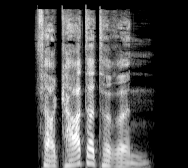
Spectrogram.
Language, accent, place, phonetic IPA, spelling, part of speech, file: German, Germany, Berlin, [fɛɐ̯ˈkaːtɐtəʁən], verkaterteren, adjective, De-verkaterteren.ogg
- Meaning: inflection of verkatert: 1. strong genitive masculine/neuter singular comparative degree 2. weak/mixed genitive/dative all-gender singular comparative degree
